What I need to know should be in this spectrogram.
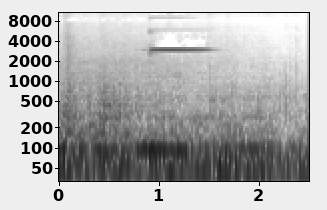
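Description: An elevator chime beeps once.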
